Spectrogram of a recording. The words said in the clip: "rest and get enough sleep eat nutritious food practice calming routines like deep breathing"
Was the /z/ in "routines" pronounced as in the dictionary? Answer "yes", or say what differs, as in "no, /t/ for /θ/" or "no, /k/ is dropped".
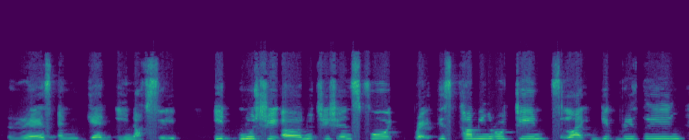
no, /s/ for /z/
